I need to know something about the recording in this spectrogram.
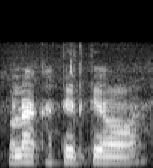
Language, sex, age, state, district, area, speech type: Santali, male, 30-45, West Bengal, Malda, rural, spontaneous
